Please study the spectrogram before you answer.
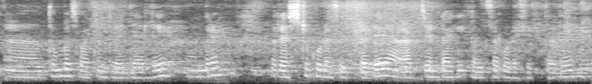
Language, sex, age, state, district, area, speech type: Kannada, female, 30-45, Karnataka, Dakshina Kannada, rural, spontaneous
